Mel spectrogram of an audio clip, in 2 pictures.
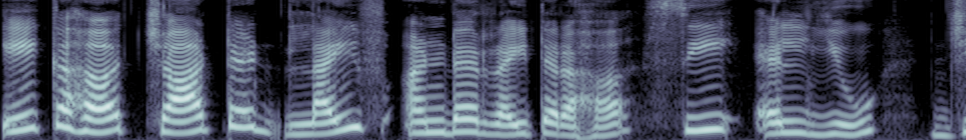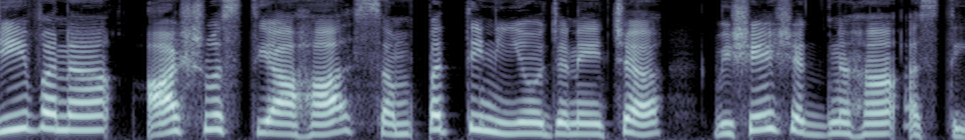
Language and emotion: Sanskrit, neutral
